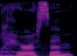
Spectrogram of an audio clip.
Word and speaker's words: Harrison: Harrison, and that's Instagram, Facebook, and Twitter.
